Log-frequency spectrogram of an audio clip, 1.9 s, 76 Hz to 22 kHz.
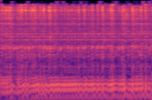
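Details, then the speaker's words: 1973 Polaris Colt vintage snowmobile, 250 twin two-stroke: strong even low drone, steady firing, no misses or knocks, "just purrs"; normal running. "Just purrs. I wish all my old vintage sleds ran as good as this one. This thing just purrs."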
